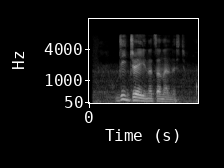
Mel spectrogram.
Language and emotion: Russian, neutral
